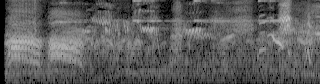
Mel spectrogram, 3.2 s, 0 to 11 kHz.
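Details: Common myna near Jal Mahal, Jaipur, India, in December 2021, with bank mynas nearby: harsh, raspy chattering bursts, then a jumble of squeaky, varied notes and a sharp rising squeal near the end.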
